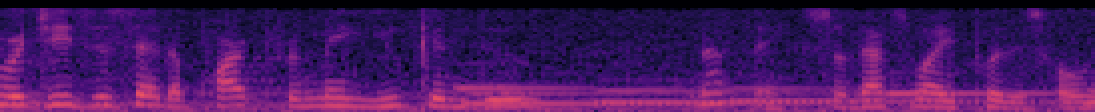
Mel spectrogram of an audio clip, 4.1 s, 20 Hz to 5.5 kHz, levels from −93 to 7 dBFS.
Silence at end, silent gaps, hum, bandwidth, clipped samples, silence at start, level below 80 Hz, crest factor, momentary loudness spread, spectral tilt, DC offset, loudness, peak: 0 s; none; none; 4.6 kHz; under 0.1%; 0 s; -58 dBFS; 16 dB; 6 LU; -6.5 dB/octave; under 0.1%; -41 LUFS; -24 dBFS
